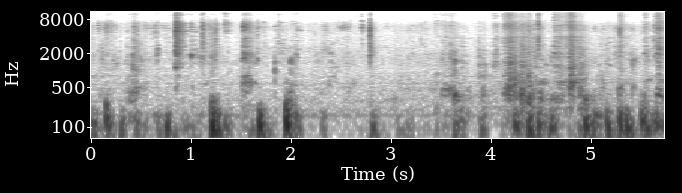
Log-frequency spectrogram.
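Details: Spaniel puppies, seven weeks old, playing together: bleat-like whines and grunts pop out around the first two seconds, then a stretch of busy low scuffling and rumbling growls.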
